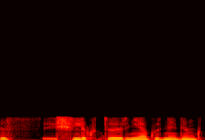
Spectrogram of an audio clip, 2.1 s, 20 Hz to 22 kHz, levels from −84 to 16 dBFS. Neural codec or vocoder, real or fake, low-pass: none; real; 3.6 kHz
